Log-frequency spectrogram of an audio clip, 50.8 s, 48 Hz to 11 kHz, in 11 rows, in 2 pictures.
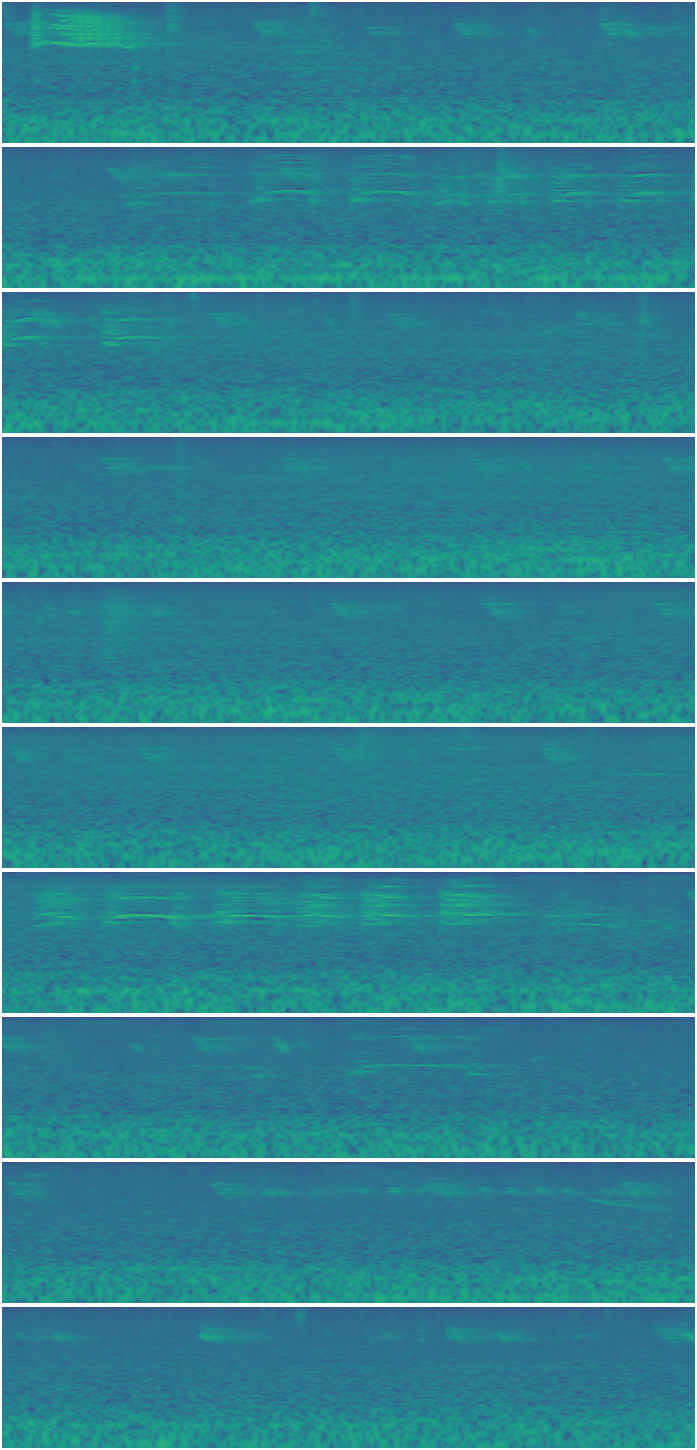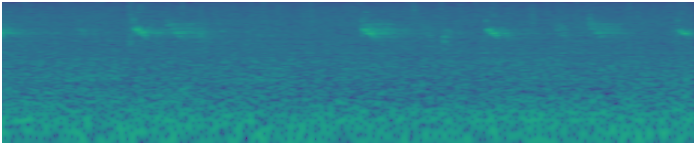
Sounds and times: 5.4s birds 12.0s
26.8s birds 32.6s

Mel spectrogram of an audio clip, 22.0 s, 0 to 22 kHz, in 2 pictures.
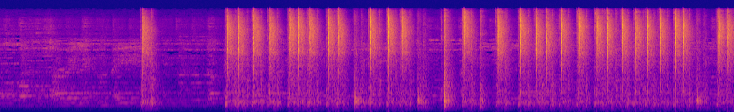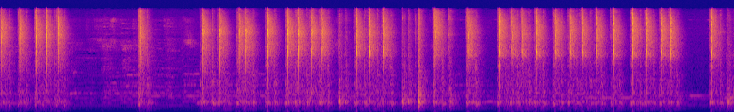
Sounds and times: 0.0s vintage Music plays in background 22.0s
2.1s typewriter 2.4s
3.4s typewriter 12.0s
13.1s typewriter 13.3s
14.0s typewriter 22.0s

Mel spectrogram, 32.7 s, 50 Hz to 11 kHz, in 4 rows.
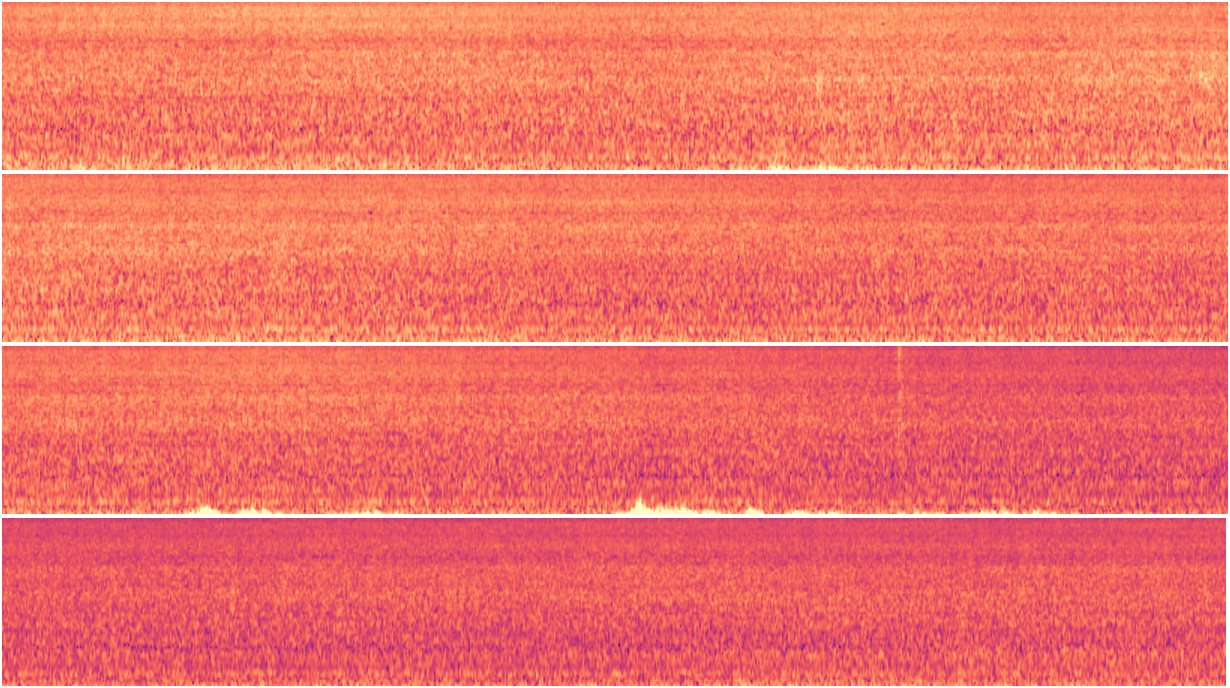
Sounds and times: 0.0s Wind through trees 32.6s

